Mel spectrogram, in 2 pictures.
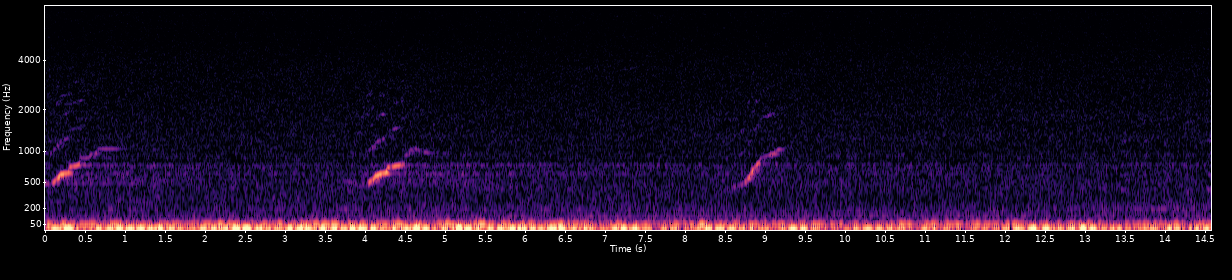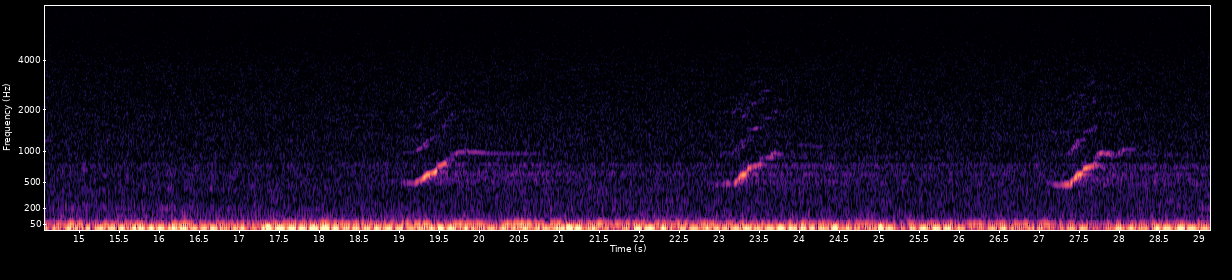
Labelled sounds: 0.0	1.0	humpback whale, 0.80 to 2.4 kHz
4.0	4.9	humpback whale, 0.90 to 1.3 kHz
8.9	9.3	humpback whale, 0.80 to 1.1 kHz
19.2	20.2	humpback whale, 0.80 to 1.3 kHz
23.4	23.8	humpback whale, 0.80 to 1.0 kHz
27.4	28.3	humpback whale, 0.80 to 1.3 kHz

